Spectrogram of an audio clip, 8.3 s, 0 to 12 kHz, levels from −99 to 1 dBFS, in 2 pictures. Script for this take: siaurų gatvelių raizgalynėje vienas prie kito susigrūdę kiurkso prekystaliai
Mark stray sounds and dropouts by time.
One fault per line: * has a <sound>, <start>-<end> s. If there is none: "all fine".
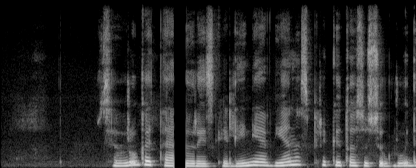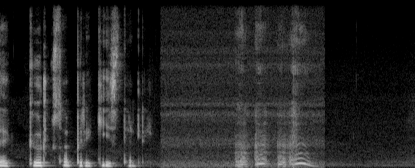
* has a dropout, 1.7-1.9 s
* has a throat clearing, 6.5-7.4 s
